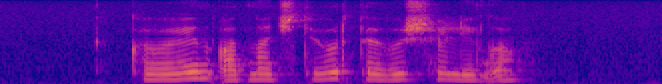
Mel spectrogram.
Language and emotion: Russian, neutral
